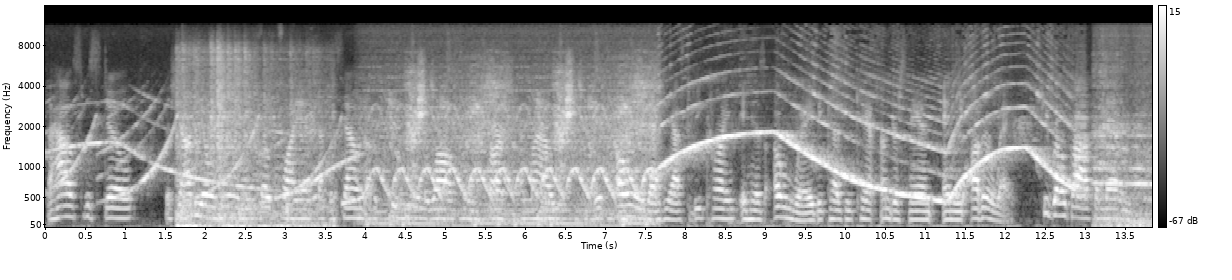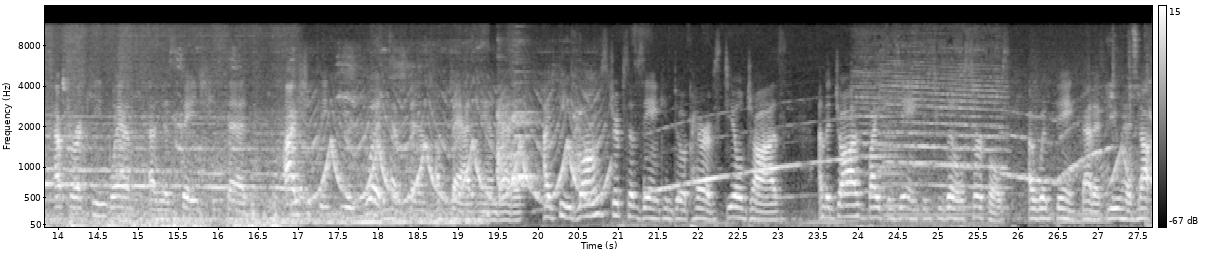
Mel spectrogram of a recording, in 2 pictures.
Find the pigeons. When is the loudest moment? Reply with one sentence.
The volume of the pigeons peaks at 2 seconds.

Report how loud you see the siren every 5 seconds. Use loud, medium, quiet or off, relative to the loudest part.
medium, loud, loud, medium, medium, medium.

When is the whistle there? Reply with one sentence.
The whistle can't be heard in this clip.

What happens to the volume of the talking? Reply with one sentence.
The loudness of the talking stays about the same.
